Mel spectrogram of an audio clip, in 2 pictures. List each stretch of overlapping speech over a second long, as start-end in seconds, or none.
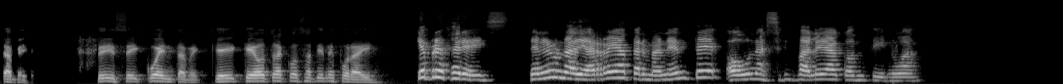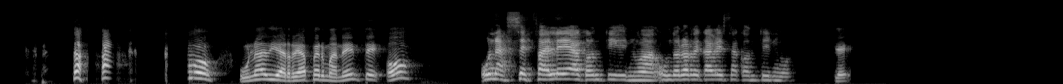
none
